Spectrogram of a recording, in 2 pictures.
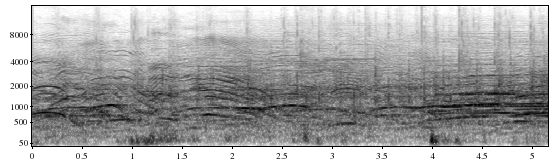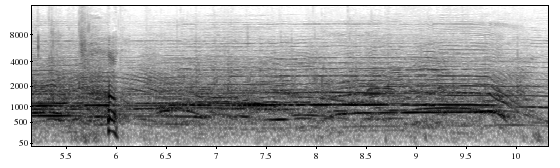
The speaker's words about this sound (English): You are shouting before the punchline.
